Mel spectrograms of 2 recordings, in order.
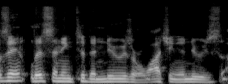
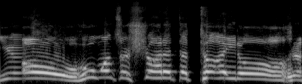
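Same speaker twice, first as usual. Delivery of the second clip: put-on shrill, very high, loud rowdy drunken holler, yo drawn out; 12 semitones higher than usual. Speaker recalls him coming into the lobby at 2 a.m., retelling a loud shout. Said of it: "he'd be like real loud in the lobby".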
